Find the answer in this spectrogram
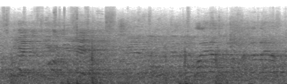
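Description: Dull thuds of boxers' feet stepping and shuffling on the ring canvas during a bout, with a sharper knock about a second and a half in, under shouting voices from ringside.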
